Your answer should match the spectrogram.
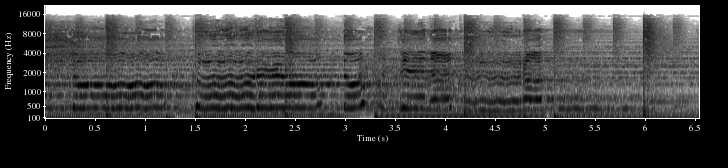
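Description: A woman singing a Korean popular song over a backing track with bass and drums, holding long notes with a wide vibrato.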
